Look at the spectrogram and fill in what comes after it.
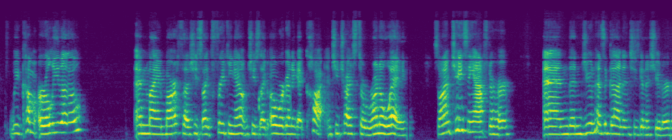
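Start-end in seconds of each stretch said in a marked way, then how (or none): none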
